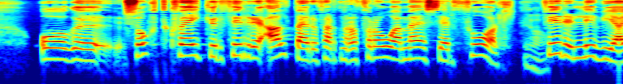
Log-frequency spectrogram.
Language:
Icelandic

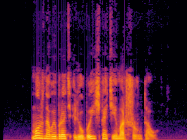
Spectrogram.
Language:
Belarusian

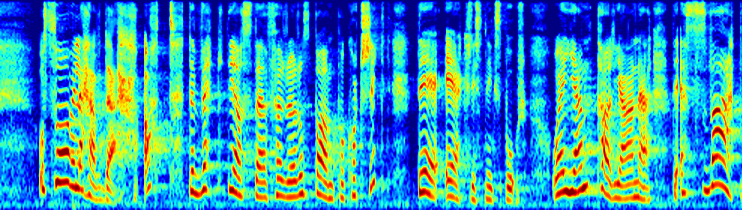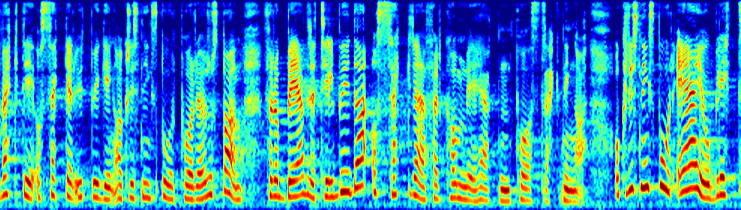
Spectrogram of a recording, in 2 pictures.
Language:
Norwegian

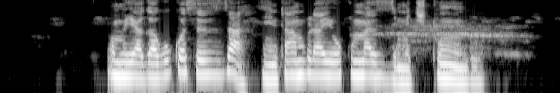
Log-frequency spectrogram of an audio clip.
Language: Ganda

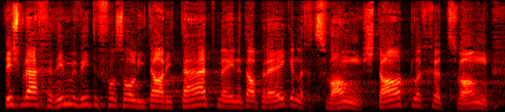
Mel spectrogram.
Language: Swiss German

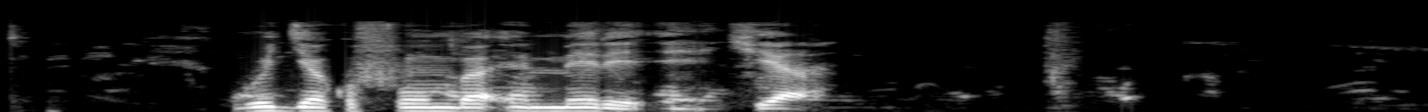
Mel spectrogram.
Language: Ganda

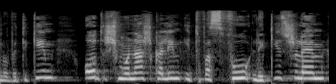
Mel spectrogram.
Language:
Hebrew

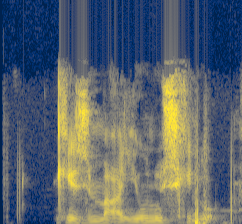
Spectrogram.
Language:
Kabyle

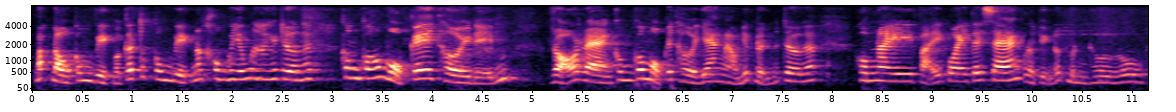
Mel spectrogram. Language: Vietnamese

